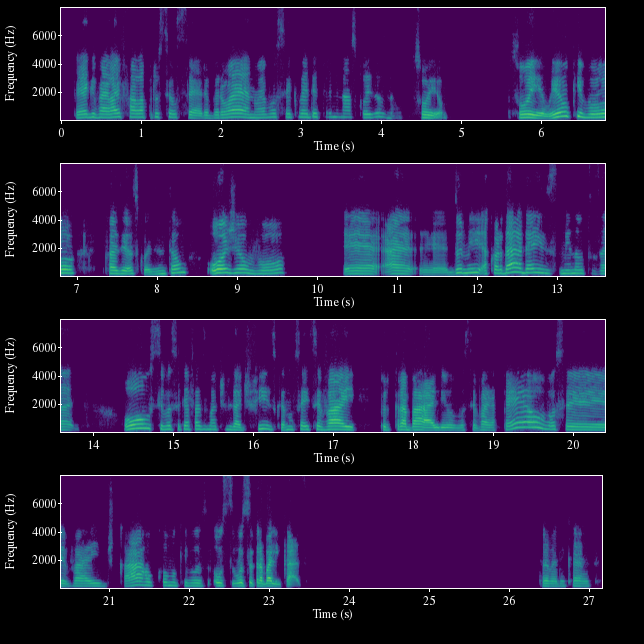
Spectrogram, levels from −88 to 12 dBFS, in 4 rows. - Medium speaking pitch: No, high, 215 Hz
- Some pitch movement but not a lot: Yes, average, 4.2 semitones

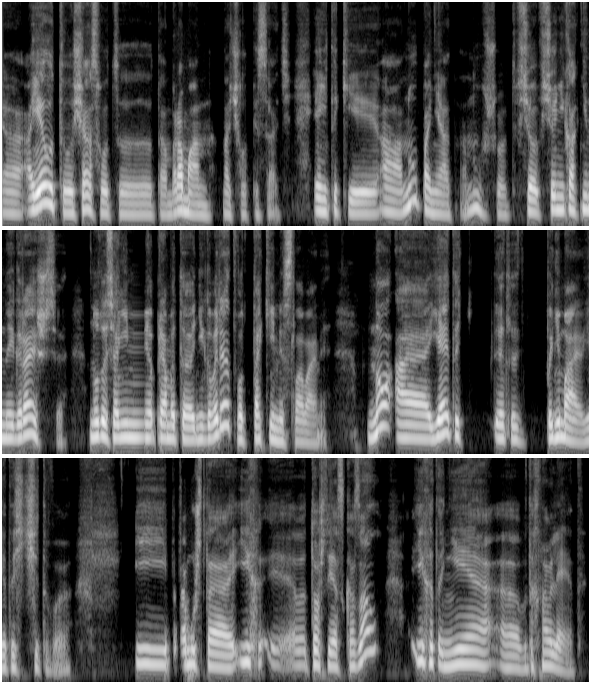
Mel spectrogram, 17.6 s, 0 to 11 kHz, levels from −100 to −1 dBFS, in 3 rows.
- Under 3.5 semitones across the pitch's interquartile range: No, average, 5.1 semitones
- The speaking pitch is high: No, medium, 155 Hz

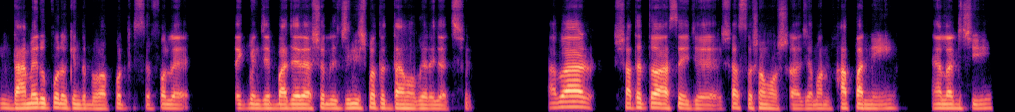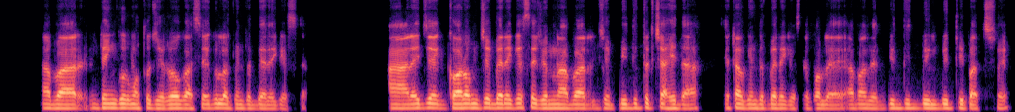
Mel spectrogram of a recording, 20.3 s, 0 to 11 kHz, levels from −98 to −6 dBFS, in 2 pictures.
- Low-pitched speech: Yes, low, 120 Hz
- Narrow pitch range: Yes, narrow, 1.3 semitones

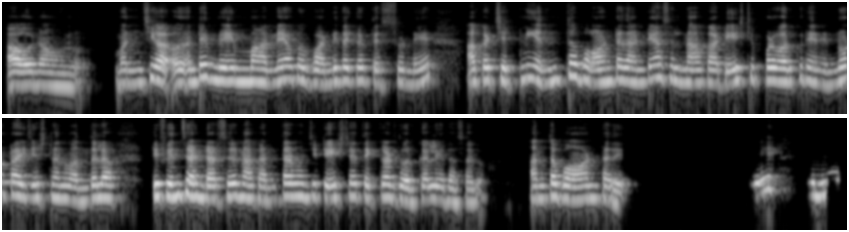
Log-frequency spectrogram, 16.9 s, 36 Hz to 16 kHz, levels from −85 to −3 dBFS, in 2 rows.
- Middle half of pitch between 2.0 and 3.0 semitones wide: Yes, narrow, 2.5 semitones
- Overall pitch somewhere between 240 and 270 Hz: No, high, 210 Hz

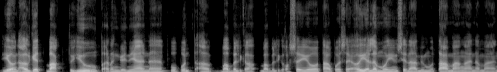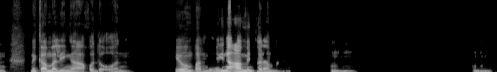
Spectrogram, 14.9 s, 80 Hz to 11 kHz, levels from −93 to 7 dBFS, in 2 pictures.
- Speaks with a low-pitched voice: Yes, low, 105 Hz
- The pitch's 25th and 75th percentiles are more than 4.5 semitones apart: Yes, average, 4.9 semitones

